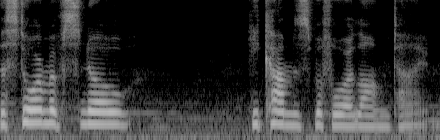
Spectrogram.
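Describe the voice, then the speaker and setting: In a put-on character voice, the lines come at a fairly slow pace with monotone, flat intonation. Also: woman, fairly high pitch for a woman. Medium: read story. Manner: nervous, broken phrasing.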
